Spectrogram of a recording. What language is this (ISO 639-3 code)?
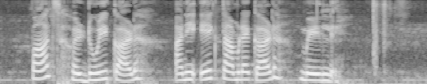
kok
